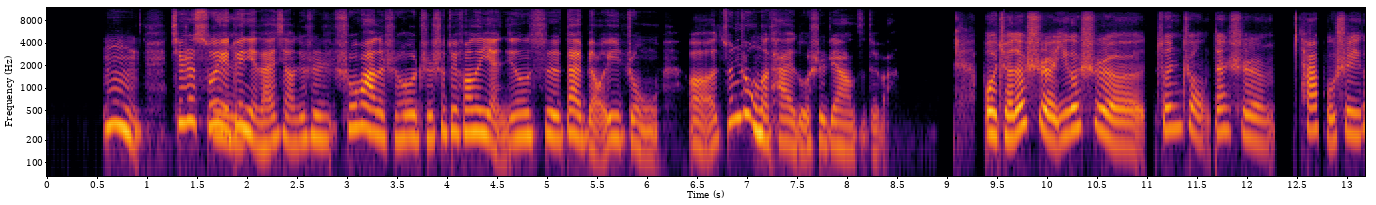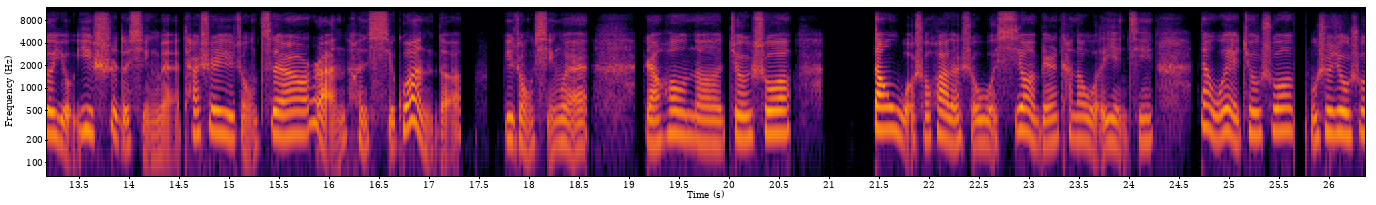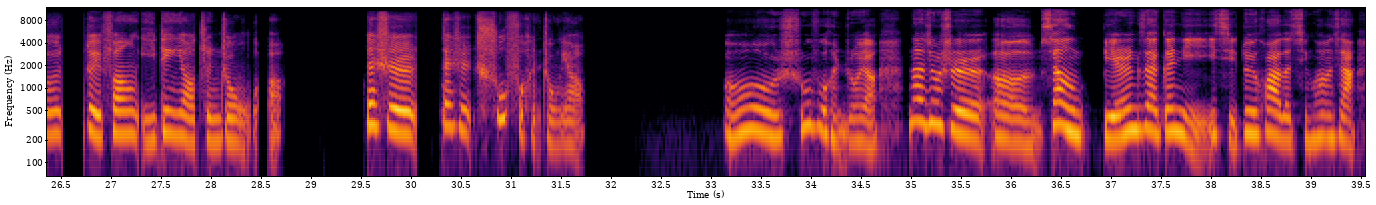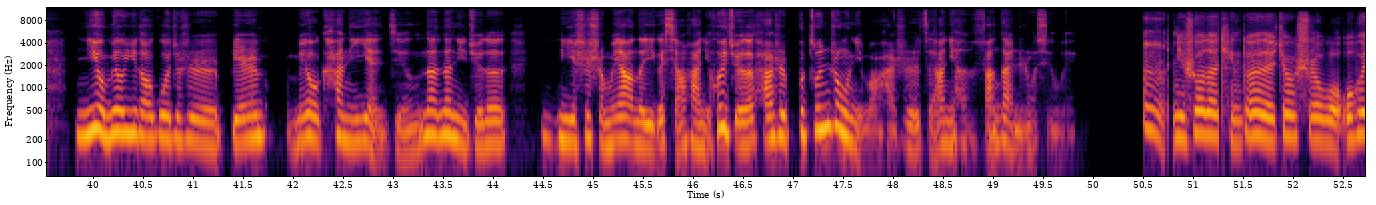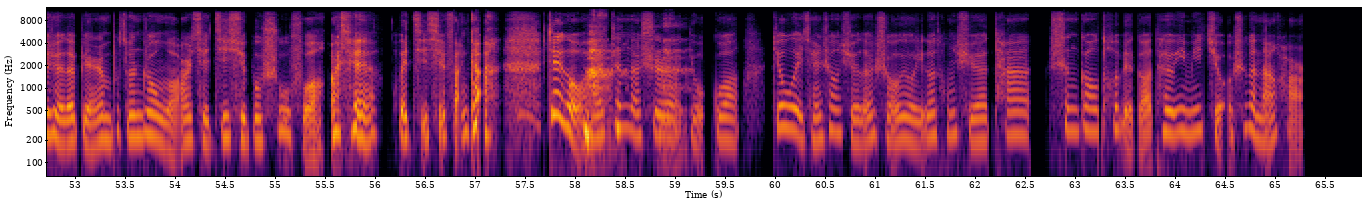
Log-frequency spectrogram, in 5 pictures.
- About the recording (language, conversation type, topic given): Chinese, podcast, 当别人和你说话时不看你的眼睛，你会怎么解读？
- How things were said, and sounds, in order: lip smack; tongue click; other background noise; lip smack; laughing while speaking: "而且， 会极其反感"; laugh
